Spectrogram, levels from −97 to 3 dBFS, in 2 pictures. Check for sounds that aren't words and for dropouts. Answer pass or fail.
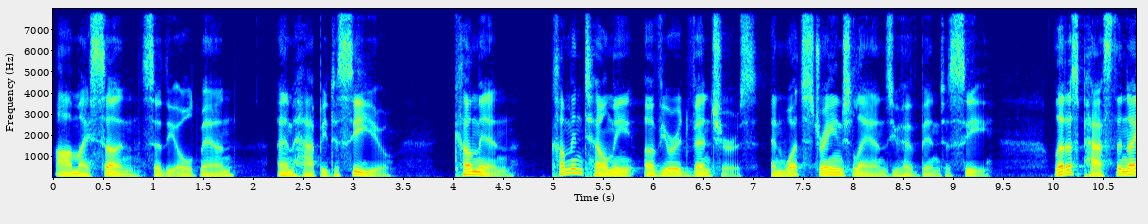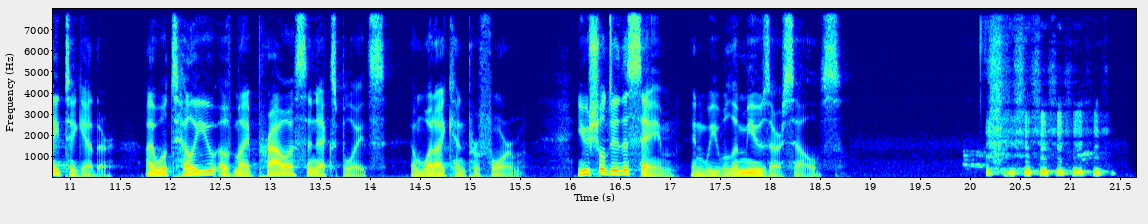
fail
